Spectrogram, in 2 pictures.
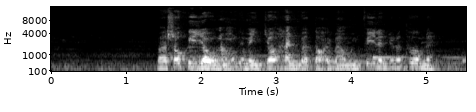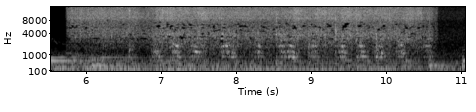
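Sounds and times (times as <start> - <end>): shallots and garlic sizzling in oil: 5.7 - 11.0.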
